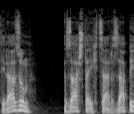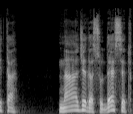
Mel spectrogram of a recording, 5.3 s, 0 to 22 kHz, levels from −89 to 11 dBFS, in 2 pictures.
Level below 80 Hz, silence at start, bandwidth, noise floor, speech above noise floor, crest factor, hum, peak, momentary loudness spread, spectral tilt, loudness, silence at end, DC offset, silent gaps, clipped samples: -48 dBFS; 0 s; 15 kHz; -73 dBFS; 56 dB; 16 dB; none; -2 dBFS; 9 LU; -4.5 dB/octave; -18 LUFS; 0.05 s; under 0.1%; none; under 0.1%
